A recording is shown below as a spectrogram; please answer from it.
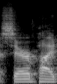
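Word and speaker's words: Sri Praphai: place and syrup pie it's uh pronounced so yeah Sarah pie Thai restaurant in Queens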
